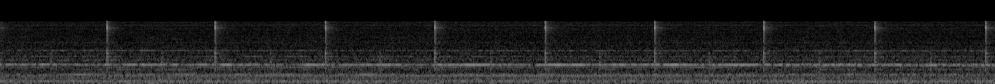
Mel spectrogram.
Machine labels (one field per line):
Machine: valve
